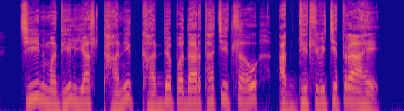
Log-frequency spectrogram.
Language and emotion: Marathi, disgusted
